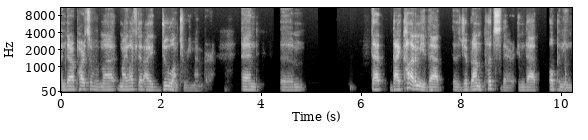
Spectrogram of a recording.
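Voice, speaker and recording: With an Armenian accent, a man speaks at a fairly slow pace and a medium pitch, using fairly even intonation, a dark, mellow, somewhat breathy tone, and long, frequent pauses. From Lebanon, Beirut. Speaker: poet. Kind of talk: book club interview.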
